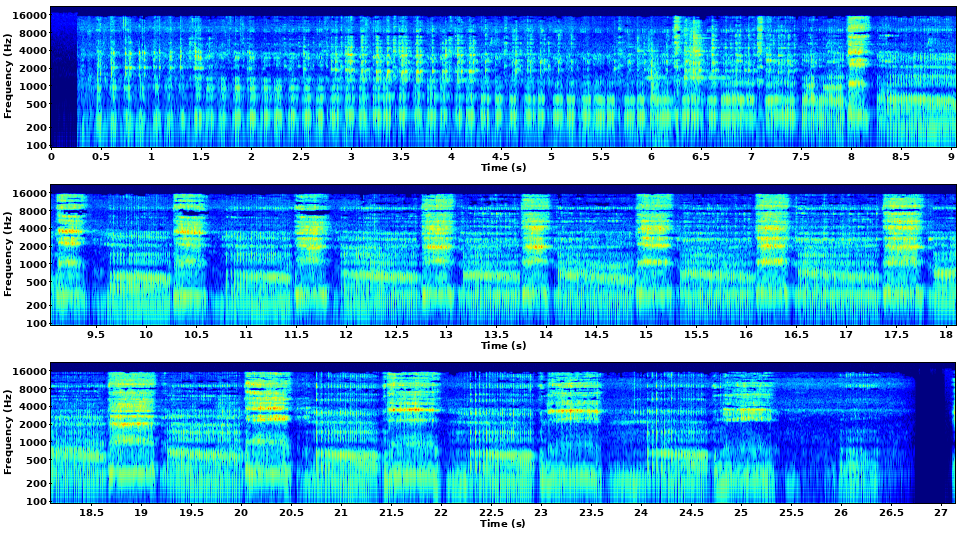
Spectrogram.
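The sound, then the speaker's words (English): A male koala's mating bellow, a loud, deep, rasping drone of snoring grunts that breaks into rhythmic, belching pulses, unbroken for almost half a minute. “The koala's mating call sounds like this.”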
